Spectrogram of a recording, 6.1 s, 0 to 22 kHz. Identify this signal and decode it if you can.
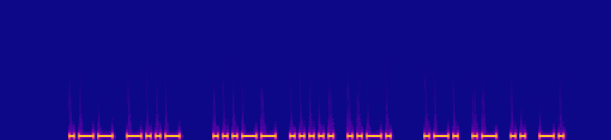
Morse code, heard as a keyed tone, about 25 wpm, 700 Hz. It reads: WX 35F RAIN
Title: K1USN SST QSO Practice 25wpm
